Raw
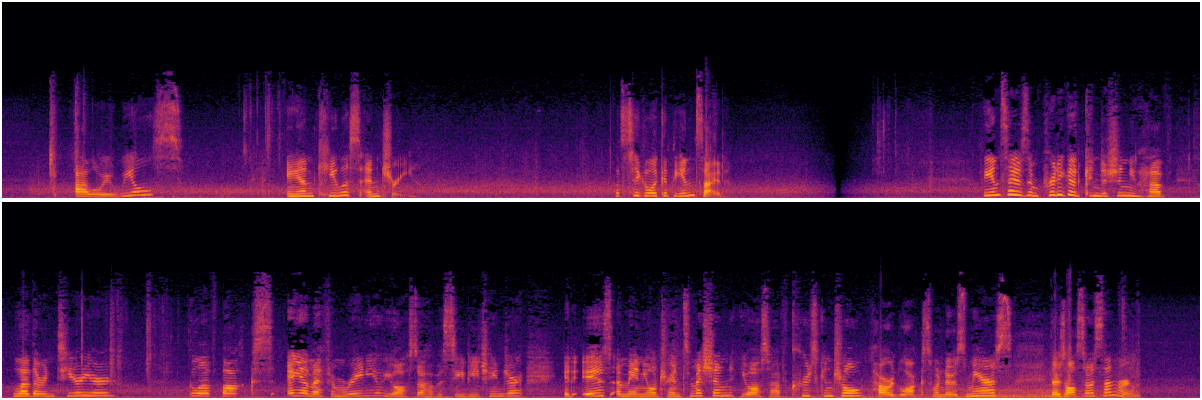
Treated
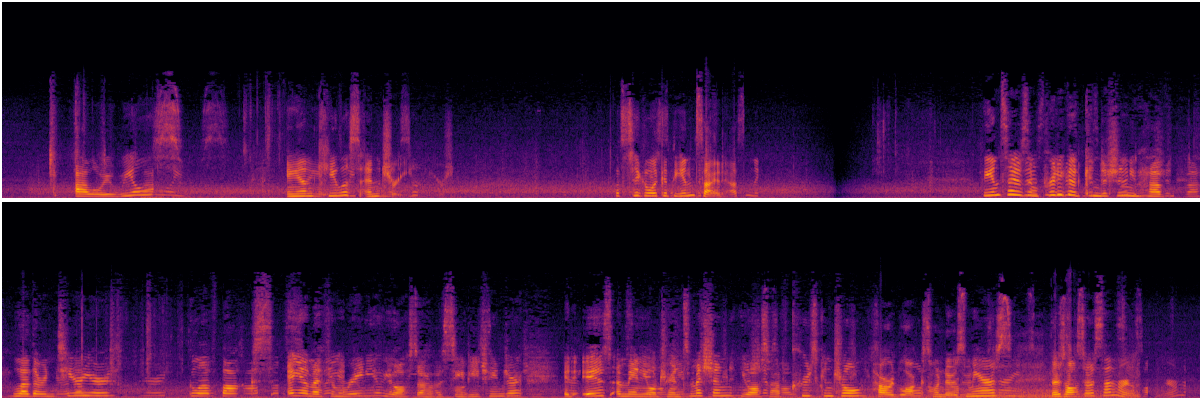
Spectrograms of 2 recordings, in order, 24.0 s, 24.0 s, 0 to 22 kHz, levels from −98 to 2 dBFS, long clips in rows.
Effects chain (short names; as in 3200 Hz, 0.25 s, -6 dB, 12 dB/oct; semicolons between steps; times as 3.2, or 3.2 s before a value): reverse delay 0.378 s, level -14 dB; gain -2.5 dB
